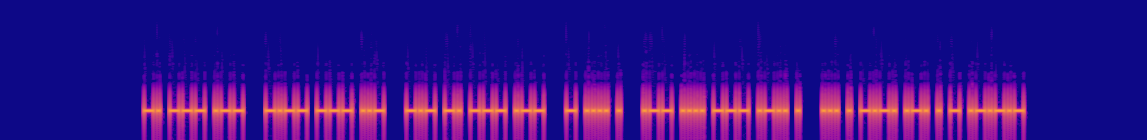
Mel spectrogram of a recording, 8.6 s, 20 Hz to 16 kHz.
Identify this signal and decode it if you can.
Morse code, heard as a keyed tone, about 49 wpm, 700 Hz. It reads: NOW YOU KNOW THE WHOLE SECRET.
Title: Sentences from Top 1200 Words 50wpm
